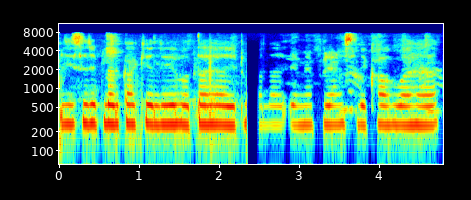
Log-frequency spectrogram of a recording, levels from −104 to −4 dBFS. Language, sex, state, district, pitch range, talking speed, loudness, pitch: Hindi, female, Bihar, Kishanganj, 260-270 Hz, 150 wpm, -21 LUFS, 265 Hz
